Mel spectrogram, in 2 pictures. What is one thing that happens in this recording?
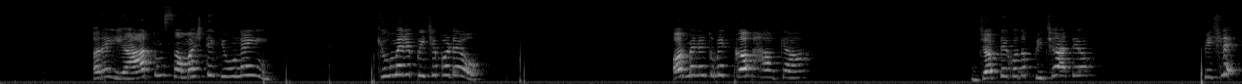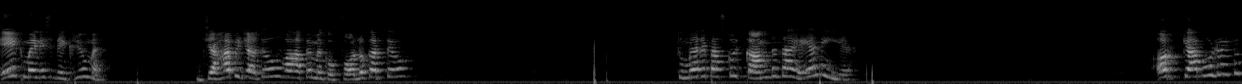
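A young woman speaks with animation close by, in short bursts with pauses.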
